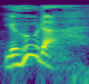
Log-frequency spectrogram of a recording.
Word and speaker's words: Yehuda: And then the construct of bane, the sons of, and the sons of Yehuda. Y, Shiva, H, long U, D, A, H. Yehuda, transliterated Judah.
